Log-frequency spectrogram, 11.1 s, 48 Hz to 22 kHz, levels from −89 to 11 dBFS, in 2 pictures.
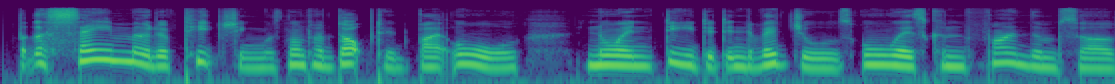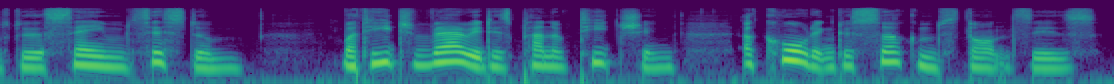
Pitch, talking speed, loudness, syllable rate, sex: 185 Hz, 170 wpm, -19 LUFS, 5.3 syllables/s, female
